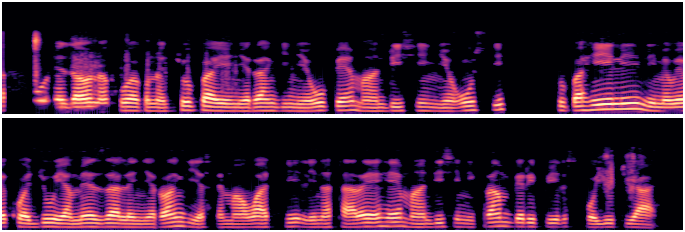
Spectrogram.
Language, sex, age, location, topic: Swahili, male, 18-24, Wajir, health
